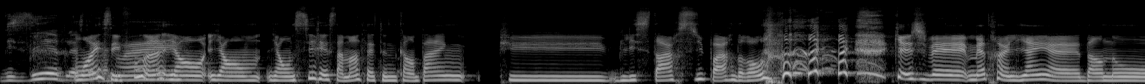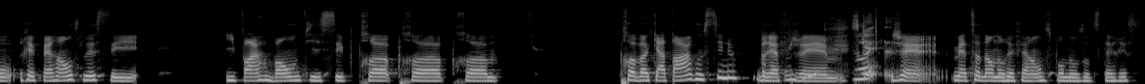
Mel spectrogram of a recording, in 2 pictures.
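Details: Stuttering in an adult woman who is a speech-language pathologist and a person who stutters, speaking French in conversation.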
